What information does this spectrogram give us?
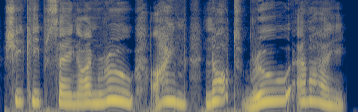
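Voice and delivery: pleading piglet. Acted. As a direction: beg for help.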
